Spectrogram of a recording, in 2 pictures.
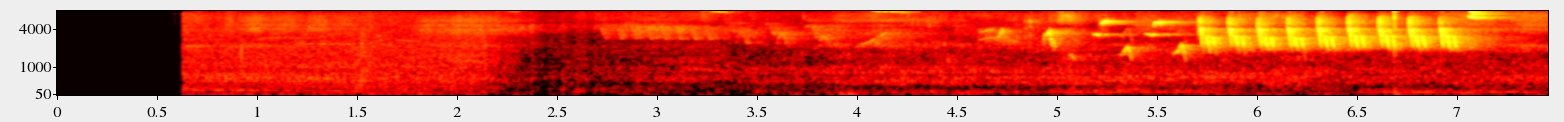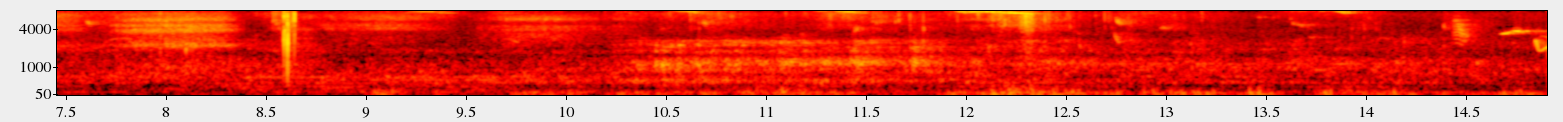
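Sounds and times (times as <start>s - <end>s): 
common nightingale song: 1.5s - 8.1s, 10.5s - 14.8s.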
